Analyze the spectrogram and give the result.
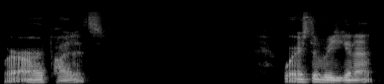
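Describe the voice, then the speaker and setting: Guy acting a brusque navy admiral, raspy gravelly voice, fed up, barks halting orders, script table read. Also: mid-range voice, little pitch movement. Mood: exasperated, terse. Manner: halting, clipped commands with exasperated asides. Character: brusque, exasperated male Navy admiral in command. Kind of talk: live screenplay table read.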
